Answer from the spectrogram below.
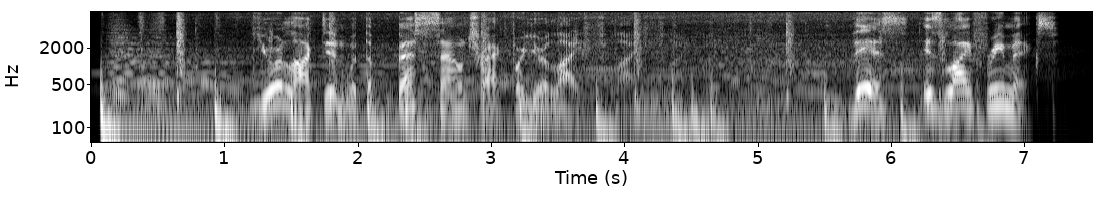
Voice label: sweeper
